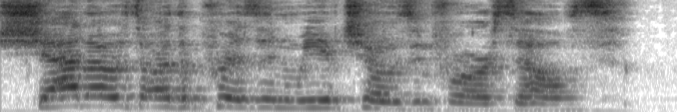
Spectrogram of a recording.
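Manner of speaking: ordinary talk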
